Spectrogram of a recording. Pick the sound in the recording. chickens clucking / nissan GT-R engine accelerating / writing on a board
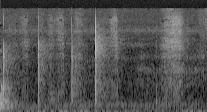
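writing on a board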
